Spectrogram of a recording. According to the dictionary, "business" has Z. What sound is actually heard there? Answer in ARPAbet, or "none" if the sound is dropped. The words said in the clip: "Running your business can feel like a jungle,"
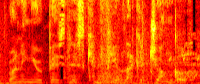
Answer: Z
